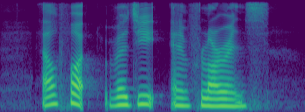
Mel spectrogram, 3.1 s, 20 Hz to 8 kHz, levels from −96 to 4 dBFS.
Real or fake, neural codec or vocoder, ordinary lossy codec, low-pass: real; none; none; 7.2 kHz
